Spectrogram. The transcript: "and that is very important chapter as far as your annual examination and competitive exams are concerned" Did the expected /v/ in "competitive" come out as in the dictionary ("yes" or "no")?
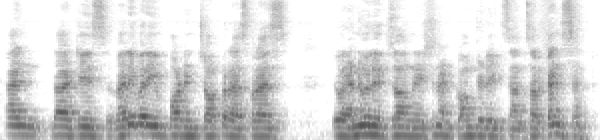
no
